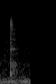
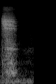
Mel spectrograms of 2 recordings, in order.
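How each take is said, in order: First: The T is released without a strong puff of air. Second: The T is released with a strong puff of air. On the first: The speaker calls it wrong. "and not" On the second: The speaker calls it right. "When we say pop T, it sounds like this"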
